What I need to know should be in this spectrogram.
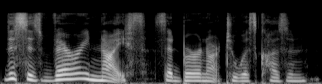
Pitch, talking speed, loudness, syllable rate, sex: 185 Hz, 165 wpm, -17 LUFS, 3.9 syllables/s, female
